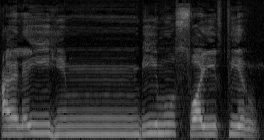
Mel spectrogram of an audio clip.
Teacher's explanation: اور را جو ہے یہاں پہ ترقیق کے ساتھ پڑھی جائے گی کیونکہ مرقق ہے, اور ہم نے کیونکہ را ساکن کیا ہے اس سے پہلے ہمارے پاس کسرہ آ رہی ہے تو باریک پڑھی جائے گی, لیکن تو کی موٹائی قائم رہے گی.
